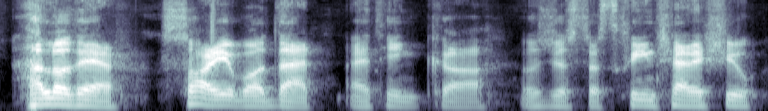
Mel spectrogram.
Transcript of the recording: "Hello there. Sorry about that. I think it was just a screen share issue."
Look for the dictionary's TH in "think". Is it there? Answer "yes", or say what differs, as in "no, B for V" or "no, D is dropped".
no, T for TH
